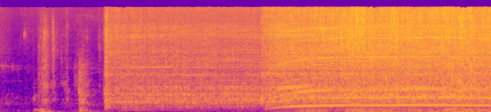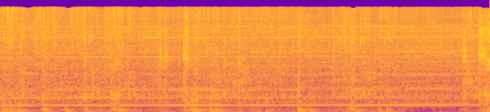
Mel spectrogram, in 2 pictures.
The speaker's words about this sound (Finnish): Ja sitten mä joudun sammuttaa hetkeksi tämän vatkaimen, että mä otan ton liivatteen ja laitan sen tonne sekaan. Ja sitten kunnollinen, tosi kunnollinen vatkaus. Mutta ei täysillä tarvitse.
